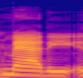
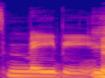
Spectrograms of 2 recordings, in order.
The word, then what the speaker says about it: Madie: Yeah, it's not Maddie, it's Mady. – It's spelled M-A-D-I-E, but it's pronounced like she's a fucking pirate.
